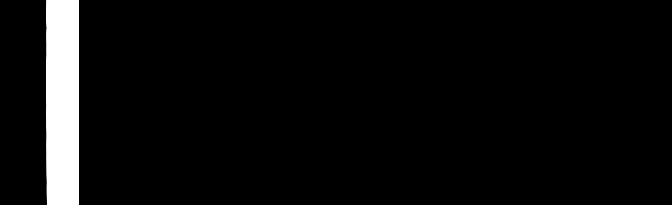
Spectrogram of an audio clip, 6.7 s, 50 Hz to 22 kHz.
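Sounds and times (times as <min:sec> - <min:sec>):
electronic double beep: 0:00.5 - 0:00.8.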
